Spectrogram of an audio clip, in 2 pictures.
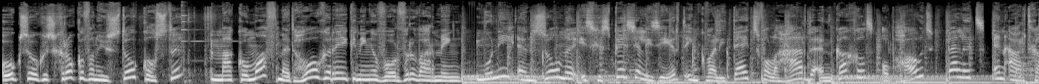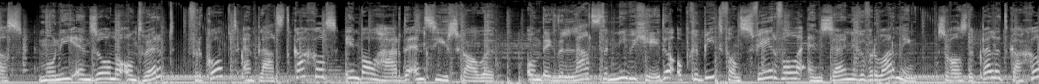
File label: commercial; mony en zonen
